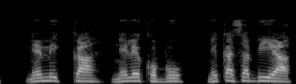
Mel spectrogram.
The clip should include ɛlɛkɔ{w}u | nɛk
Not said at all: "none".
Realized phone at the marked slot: b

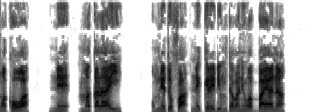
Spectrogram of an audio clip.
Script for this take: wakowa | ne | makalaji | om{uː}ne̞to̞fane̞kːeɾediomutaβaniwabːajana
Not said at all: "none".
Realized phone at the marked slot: u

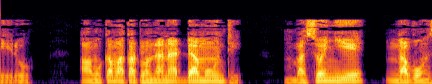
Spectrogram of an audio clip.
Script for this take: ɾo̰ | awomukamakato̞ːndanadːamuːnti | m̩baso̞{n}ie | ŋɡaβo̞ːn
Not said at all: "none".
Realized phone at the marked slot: ɲ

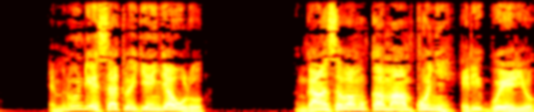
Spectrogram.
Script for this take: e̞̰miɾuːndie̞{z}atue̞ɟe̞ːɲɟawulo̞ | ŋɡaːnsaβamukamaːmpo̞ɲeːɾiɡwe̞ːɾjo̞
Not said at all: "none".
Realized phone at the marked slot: s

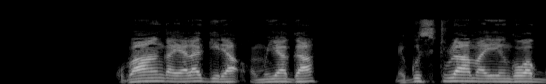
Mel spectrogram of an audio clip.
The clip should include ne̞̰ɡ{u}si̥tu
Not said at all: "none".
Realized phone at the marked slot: u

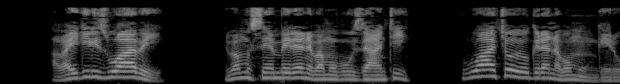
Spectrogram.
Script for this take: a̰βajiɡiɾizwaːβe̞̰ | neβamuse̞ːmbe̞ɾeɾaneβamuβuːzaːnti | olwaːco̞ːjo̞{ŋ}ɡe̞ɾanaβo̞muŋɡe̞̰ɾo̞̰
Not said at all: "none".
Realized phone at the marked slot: none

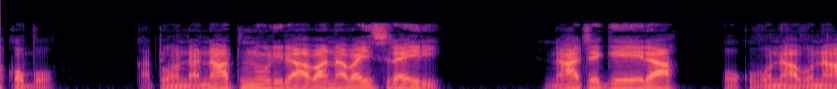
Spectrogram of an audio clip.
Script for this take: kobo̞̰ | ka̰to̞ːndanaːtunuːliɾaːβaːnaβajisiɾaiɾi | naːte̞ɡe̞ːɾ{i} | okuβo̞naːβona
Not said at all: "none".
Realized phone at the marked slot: a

